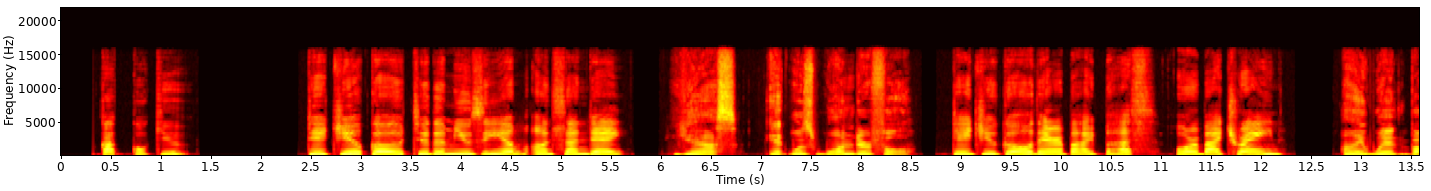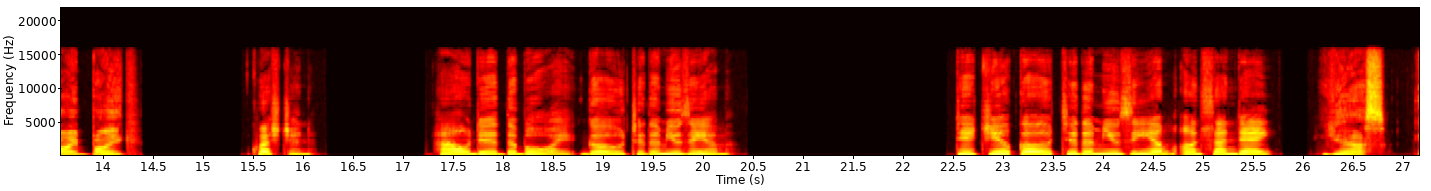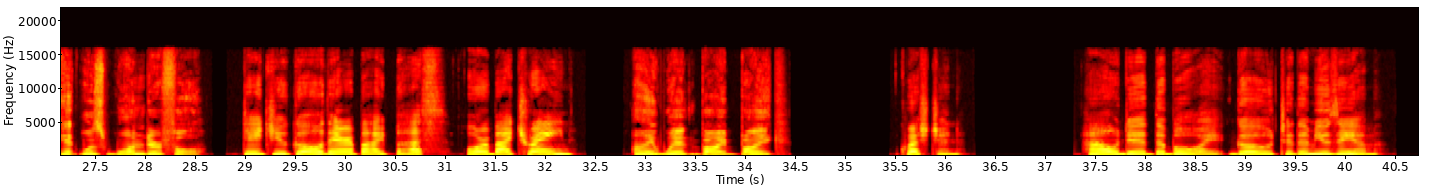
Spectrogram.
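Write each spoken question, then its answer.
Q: How did the boy go to the museum?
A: By bike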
